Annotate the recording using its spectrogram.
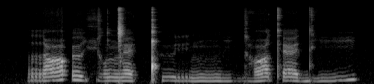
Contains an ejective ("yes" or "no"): yes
